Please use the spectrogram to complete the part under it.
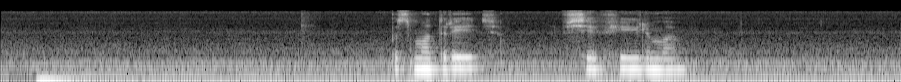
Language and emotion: Russian, sad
